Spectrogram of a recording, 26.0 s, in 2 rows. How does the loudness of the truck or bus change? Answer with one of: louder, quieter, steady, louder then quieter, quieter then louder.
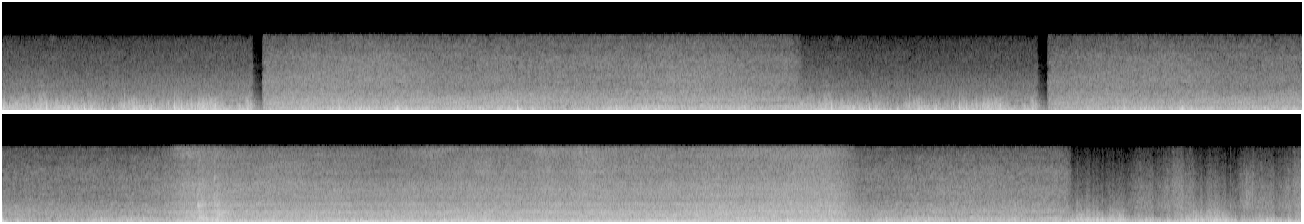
steady.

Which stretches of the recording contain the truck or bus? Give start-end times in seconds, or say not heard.
14.6-21.6.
